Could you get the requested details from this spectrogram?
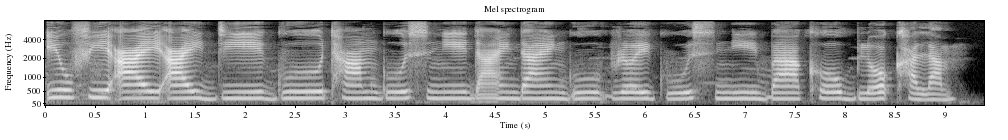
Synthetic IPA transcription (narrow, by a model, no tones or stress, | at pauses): upʰiajajdiɡutʰamɡusnidajdajnɡubɾɯjɡusnibakʰɯwblɔkʰːalam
